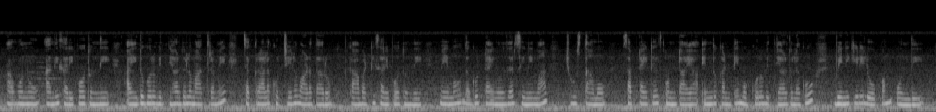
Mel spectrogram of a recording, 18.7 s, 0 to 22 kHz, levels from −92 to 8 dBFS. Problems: constant background noise, low volume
